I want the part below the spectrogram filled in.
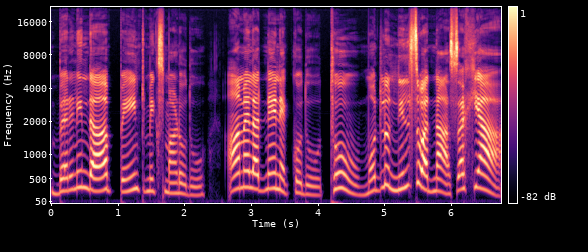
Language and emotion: Kannada, disgusted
